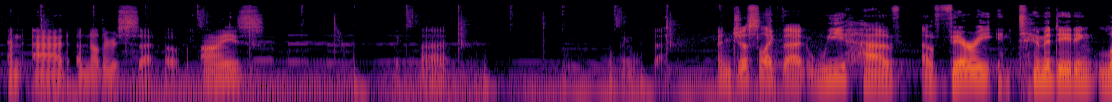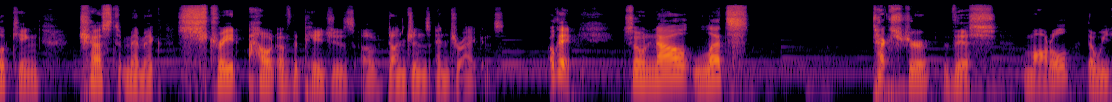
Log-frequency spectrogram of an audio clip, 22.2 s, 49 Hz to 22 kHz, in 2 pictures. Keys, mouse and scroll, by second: 2.6 middle click, 3.3 middle click, 3.8 g, 5.5 middle drag, 5.8 click, 6.1 middle click, 6.4 scroll down 1, 6.6 middle click, 7.0 middle click, 7.2 shift+middle click, 7.7 ctrl+s, 7.7 ctrl+z, 9.8 click, 10.1 middle click, 10.6 middle drag, 11.9 middle click, 13.0 scroll up 2, 13.2 middle click, 15.4 scroll up 1, 15.5-16.2 middle drag, 16.3-17.0 scroll down 3, 16.9-17.3 middle drag, 20.6 middle click, 21.5 middle drag, 22.1 ctrl+s.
